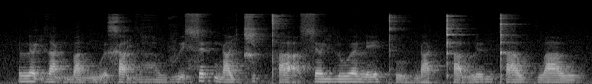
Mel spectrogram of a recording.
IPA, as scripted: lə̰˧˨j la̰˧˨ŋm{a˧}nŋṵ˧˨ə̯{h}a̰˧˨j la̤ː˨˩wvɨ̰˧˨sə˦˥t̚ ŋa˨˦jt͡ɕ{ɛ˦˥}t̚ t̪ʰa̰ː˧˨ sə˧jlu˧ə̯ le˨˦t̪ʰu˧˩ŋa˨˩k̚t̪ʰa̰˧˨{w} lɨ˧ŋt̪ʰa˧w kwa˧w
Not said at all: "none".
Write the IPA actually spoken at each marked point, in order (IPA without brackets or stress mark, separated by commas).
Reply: a˧˩, x, ə˦˥, w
